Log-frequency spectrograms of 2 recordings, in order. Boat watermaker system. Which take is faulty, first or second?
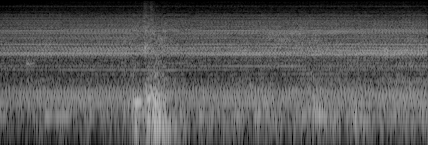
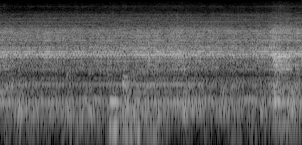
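second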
